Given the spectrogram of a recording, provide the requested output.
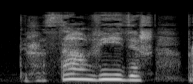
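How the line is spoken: Whispered. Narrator (Russian): прошептал колодезный дух

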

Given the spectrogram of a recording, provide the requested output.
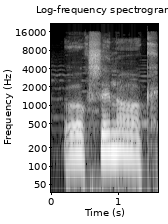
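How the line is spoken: Sighing old woman. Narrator (Russian): вздохнула старушка

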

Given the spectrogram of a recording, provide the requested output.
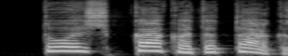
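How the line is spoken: Mice squeaking. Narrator (Russian): запищали мышки

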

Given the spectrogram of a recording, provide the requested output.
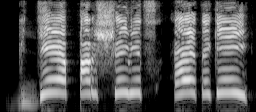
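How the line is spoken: Shrill monkey shriek. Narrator (Russian): визжала обезьяна

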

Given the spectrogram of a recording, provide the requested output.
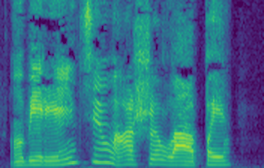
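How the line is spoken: Gloomy grumbling cat. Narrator (Russian): мрачно буркнула кошка

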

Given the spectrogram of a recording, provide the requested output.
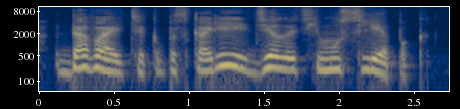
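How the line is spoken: Angry, puffing. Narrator (Russian): сказал он, сердито пыхтя

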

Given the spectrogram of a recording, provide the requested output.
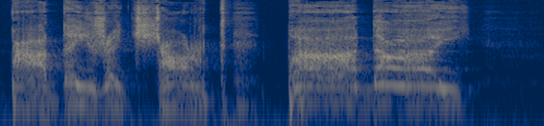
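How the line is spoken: Fierce shouted whisper. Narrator (Russian): режиссер страшным шепотом крикнул

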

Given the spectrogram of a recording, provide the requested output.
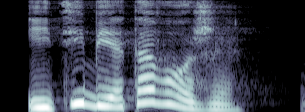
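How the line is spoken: Shouted. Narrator (Russian): крикнул второй ангел Искра

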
